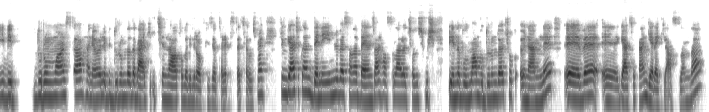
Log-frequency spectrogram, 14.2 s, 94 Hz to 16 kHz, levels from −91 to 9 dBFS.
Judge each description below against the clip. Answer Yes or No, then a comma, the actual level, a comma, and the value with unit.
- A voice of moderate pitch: Yes, medium, 180 Hz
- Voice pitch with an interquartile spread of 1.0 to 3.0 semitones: Yes, narrow, 2.6 semitones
